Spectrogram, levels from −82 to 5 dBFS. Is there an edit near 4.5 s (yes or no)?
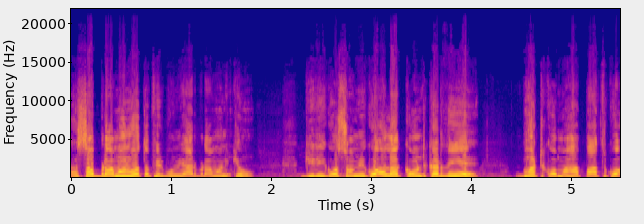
no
